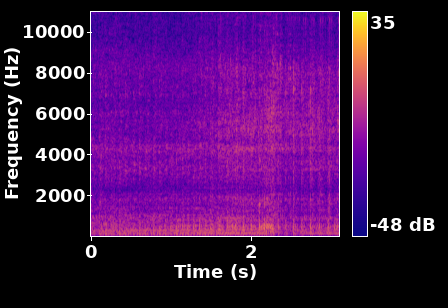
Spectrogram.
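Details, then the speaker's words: MBK 51 Magmax two-stroke moped with new Moriyama ignition, warmed up at idle: uneven idle with light metallic clinking at low revs, which the owner attributes to the roller variator; the noise disappears when accelerating. "entend le variateur, je pense qu'il fait son petit bruit un peu gênant. Voilà, là on entend bien. Et ensuite quand on va accélérer, on entend plus."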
